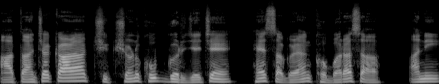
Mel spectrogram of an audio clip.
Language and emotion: Goan Konkani, neutral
